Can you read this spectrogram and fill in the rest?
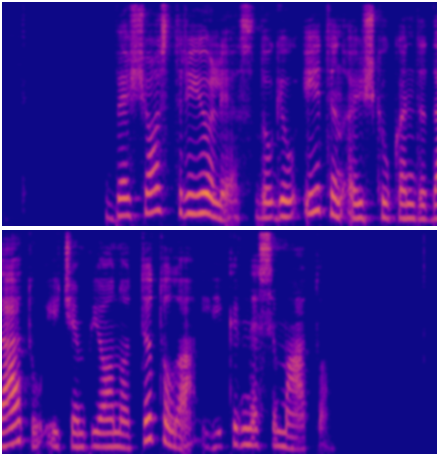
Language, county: Lithuanian, Alytus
